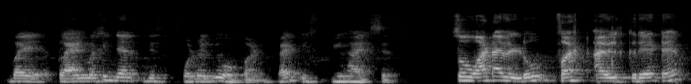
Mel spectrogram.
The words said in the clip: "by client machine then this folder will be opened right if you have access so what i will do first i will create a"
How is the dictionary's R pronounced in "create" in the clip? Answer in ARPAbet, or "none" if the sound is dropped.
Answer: R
